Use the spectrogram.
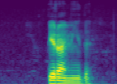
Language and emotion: Russian, neutral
